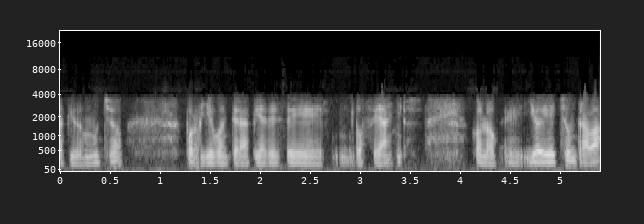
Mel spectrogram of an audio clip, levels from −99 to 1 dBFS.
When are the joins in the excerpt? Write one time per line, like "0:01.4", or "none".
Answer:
0:01.4
0:02.6
0:04.4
